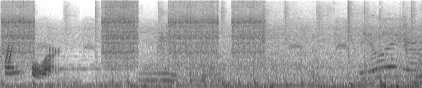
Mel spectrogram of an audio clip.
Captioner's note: rapid clacking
